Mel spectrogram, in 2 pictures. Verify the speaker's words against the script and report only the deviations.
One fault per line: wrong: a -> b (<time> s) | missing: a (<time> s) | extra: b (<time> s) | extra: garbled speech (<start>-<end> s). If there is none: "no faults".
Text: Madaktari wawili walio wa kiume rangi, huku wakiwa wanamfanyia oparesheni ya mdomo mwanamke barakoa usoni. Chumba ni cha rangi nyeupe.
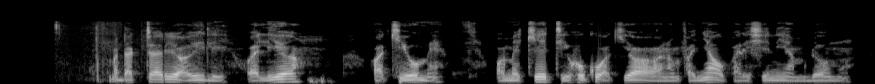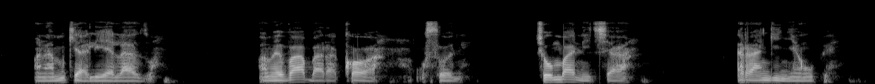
wrong: rangi -> wameketi (5.0 s)
extra: aliyelazwa Wamevaa (9.6 s)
